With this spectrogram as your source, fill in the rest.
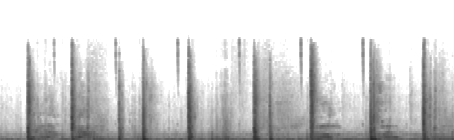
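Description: Heavy punches land with sharp thuds in quick succession.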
